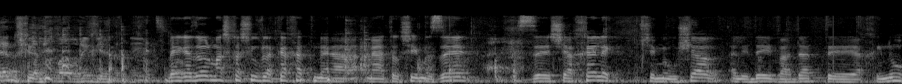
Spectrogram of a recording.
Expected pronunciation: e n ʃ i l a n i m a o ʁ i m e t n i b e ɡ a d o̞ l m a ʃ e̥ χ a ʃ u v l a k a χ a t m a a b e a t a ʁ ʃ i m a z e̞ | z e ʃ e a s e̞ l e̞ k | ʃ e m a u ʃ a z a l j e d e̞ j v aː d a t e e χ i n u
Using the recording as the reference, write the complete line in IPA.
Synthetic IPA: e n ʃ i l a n i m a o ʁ i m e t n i b e ɡ a d o̞ l m a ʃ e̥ χ a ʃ u v l a k a χ a t m e a m e a t a ʁ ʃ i m a z e̞ | z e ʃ e a χ e̞ l e̞ k | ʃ e m e u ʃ a ʁ a l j e d e̞ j v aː d a t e a χ i n u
